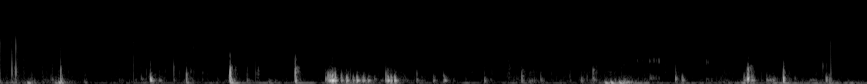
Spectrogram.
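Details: Stomach rumbling with deep growls (borborygmi) in a person sick for several days with stomach pain, diarrhea and nausea.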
